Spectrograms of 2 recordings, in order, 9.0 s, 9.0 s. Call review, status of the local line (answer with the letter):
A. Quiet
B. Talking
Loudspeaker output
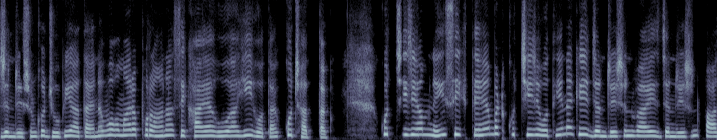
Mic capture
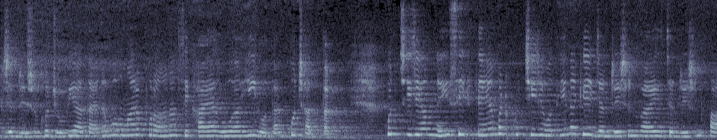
A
